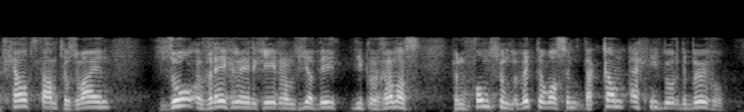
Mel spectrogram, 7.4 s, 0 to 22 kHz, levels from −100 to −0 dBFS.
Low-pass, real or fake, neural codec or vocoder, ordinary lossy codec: 5.4 kHz; fake; codec, 44.1 kHz, 3.4 kbps, Pupu-Codec; none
